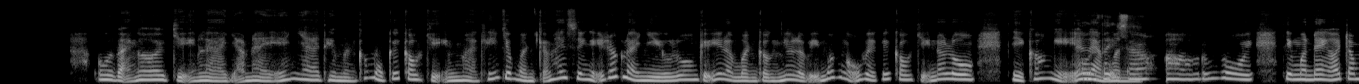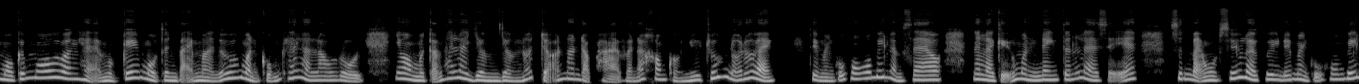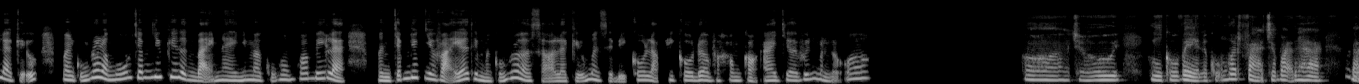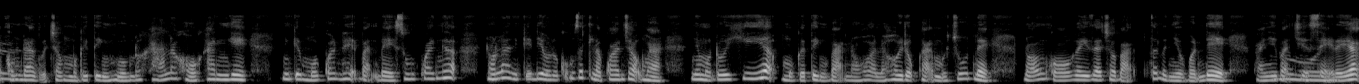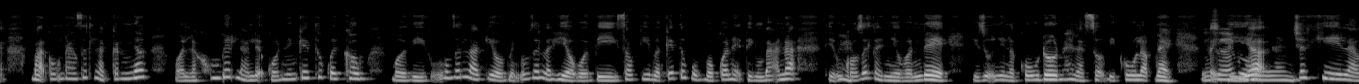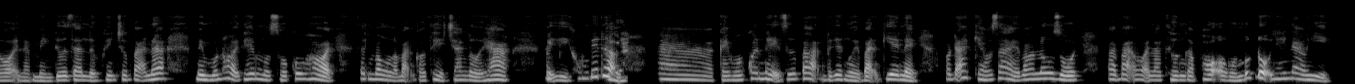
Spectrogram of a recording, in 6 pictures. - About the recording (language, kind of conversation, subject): Vietnamese, advice, Làm sao để chấm dứt một tình bạn độc hại mà không sợ bị cô lập?
- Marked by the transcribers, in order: tapping; unintelligible speech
